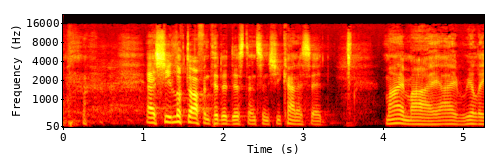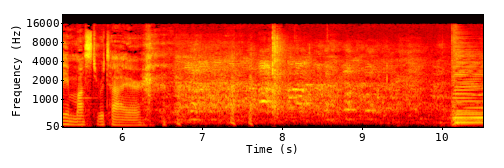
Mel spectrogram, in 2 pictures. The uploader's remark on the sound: This concert was held June 29, 2019 at the Blue Hill Town Hall, Maine, at 7pm.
